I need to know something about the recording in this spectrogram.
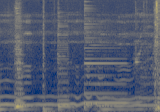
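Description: An acoustic guitar is strummed while a woman hums a wordless melody over it, her voice wavering with vibrato.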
